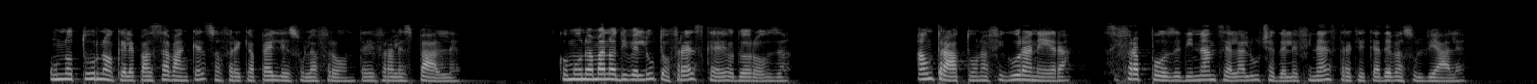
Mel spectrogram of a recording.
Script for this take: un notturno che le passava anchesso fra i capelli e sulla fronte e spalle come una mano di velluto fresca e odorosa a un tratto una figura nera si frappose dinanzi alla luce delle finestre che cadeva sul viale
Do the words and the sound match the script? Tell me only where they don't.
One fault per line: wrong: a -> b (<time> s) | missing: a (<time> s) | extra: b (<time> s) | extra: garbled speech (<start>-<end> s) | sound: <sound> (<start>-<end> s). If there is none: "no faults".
extra: fra le (3.8 s)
